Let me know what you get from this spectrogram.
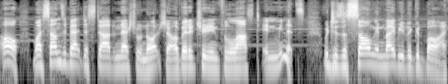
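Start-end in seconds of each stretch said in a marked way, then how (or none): none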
